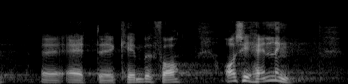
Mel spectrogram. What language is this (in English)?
Danish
